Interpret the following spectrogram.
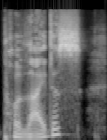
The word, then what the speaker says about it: Paulides: geht um die Person David polides so haben wir es an einigen Videos die aus Amerika stammen ausgesprochen bekommen geschrieben Paul Liedes aber scheinbar sagt man in feinsteins und ähm dieser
